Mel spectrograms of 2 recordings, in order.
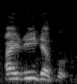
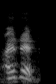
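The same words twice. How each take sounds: First: "read" said REED, punched; long ee vowel in "read"; present-tense read. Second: "read" said RED, with short e; short eh vowel in "read"; past-tense read. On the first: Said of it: "उसी का past tense है रेड". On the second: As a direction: say "read" to rhyme with bed. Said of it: "past tense की बात कर रहा". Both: Shown as a demonstration.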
